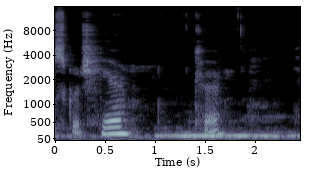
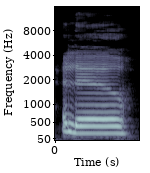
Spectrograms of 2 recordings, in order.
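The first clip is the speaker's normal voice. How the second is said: ordinary talk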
